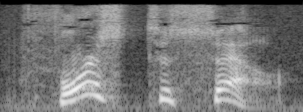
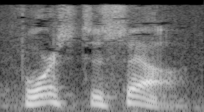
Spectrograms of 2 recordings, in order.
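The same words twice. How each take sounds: First: High, drawn-out proclamation; dramatic sign reading. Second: Said in the usual way. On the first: Acted. Reading a shop window sign aloud, slow and high with mock drama. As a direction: stretch the words out slowly, pitched up high.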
